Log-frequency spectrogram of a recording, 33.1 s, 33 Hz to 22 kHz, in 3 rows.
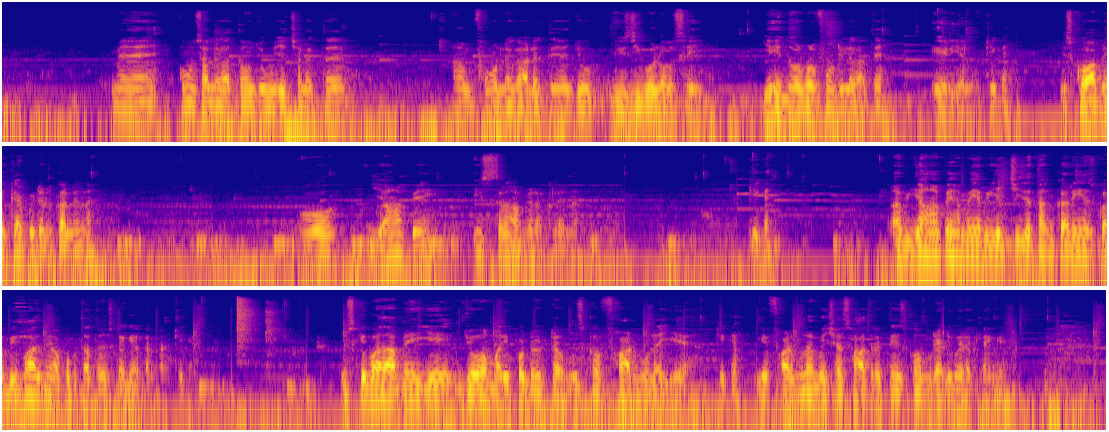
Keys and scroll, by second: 9.2 typing, 18.5 typing, 24.2 super+-, 24.3 super+-, 25.1 v, 29.4-30.3 typing.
